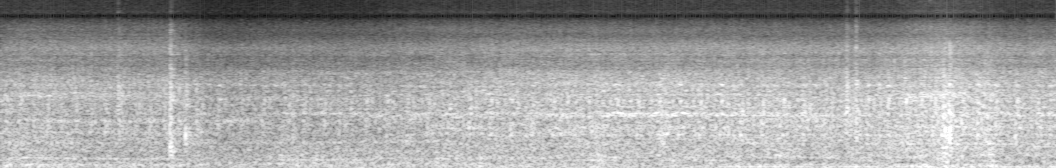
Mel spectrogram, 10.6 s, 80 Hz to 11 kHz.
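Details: 1998 Chevrolet Suburban K1500, 5.7L V8, 4L60E automatic, 177k miles, idling in 2WD: sharp clunks when shifting park to drive and back; cause unknown, also sometimes clicks driving uphill.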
